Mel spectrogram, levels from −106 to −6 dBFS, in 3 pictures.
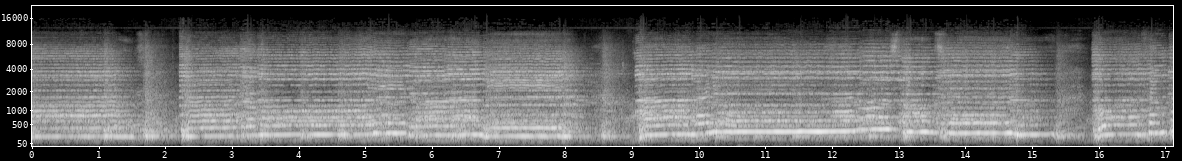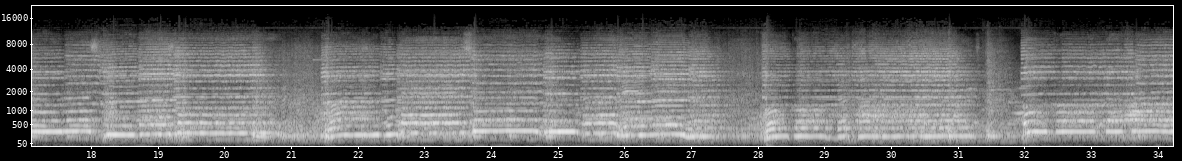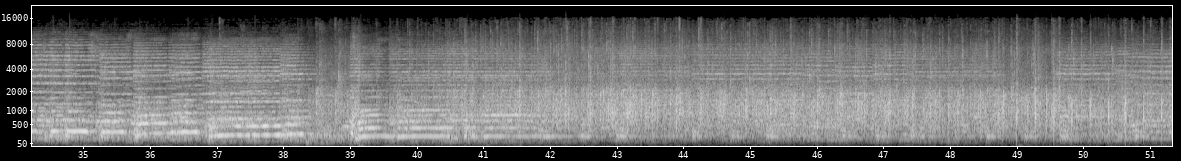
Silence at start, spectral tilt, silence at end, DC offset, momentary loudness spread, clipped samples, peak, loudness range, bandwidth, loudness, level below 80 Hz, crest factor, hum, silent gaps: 0 s; -3.5 dB/octave; 0 s; under 0.1%; 6 LU; under 0.1%; -10 dBFS; 4 LU; 15 kHz; -24 LUFS; -78 dBFS; 16 dB; none; none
